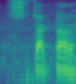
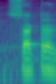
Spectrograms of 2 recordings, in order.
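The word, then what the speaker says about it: stutter: इसका सही pronunciation स्टटर है, शटर नहीं है।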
